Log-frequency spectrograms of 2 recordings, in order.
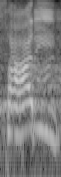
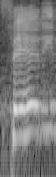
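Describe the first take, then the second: First: The first vowel is an a sound. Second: The first vowel is an e sound. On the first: The speaker calls it right. "শব্দটা সাহারি" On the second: The speaker calls it wrong. "ওটা সেহরি নয়"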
